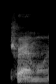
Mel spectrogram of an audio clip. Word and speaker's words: Trammel: How do you pronounce it? Trammel, yeah.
